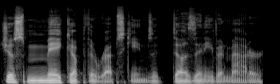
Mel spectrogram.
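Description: A man speaks fairly quickly in a very deep, low voice with vocal fry and ordinary pitch variation. The sound is dry and close with no echo, on a very clean recording with a silent background. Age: 40s. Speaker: gym owner and fitness coach. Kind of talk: casual chat.

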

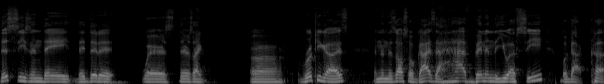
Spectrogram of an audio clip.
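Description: An unremarkable speaking voice with an American accent, at a moderate pace, with ordinary pitch variation and very even loudness. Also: man, medium pitch for a man. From Dominican heritage, US. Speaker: podcast co-host. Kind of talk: casual chat.

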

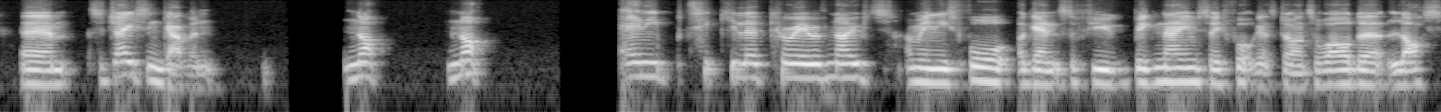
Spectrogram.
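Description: A man with a Birmingham accent speaks fairly slowly at a fairly high pitch. His intonation is lively, broken by long, frequent pauses. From Birmingham, England. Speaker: podcast host. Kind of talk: casual chat.

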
